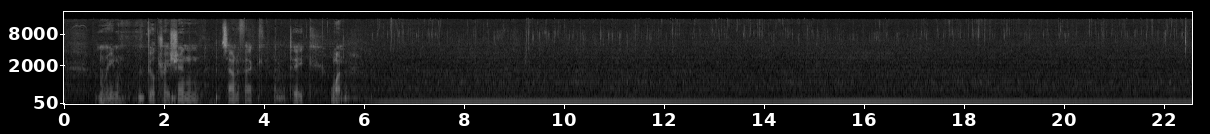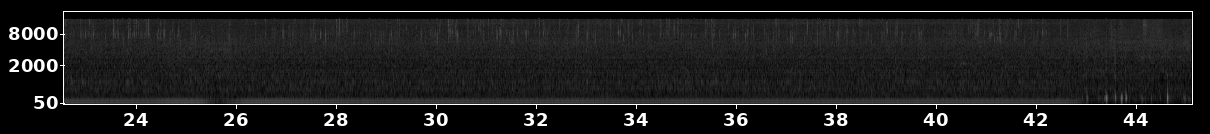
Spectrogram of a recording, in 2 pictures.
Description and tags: Marine filter
10 gallon aquarium over-back water filter with sound of water, NTG-2, Tascam-DR60D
